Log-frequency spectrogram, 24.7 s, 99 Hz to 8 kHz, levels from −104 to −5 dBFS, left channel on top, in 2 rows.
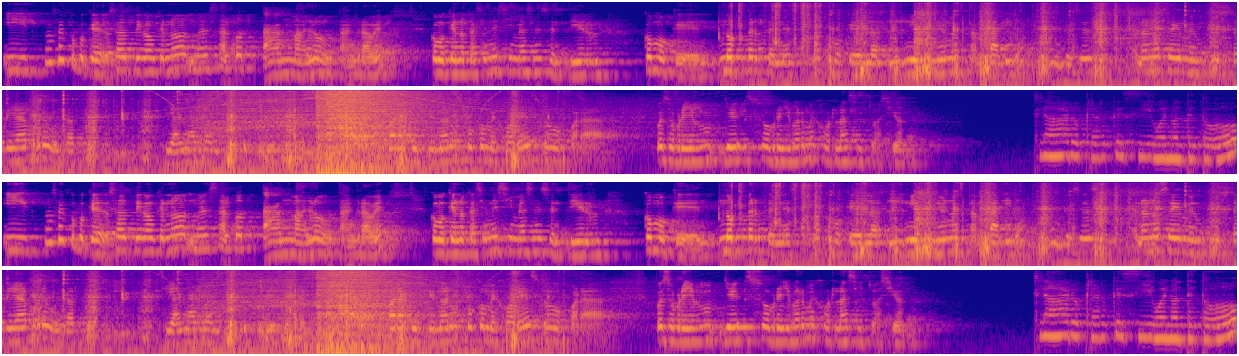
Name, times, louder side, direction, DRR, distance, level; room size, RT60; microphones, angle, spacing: voice 1, 0.0-3.8 4.3-6.0 6.4-13.6 13.9-15.7 16.2-21.4, right 1 dB, 50° right, 3 dB, 3.9 m, -38 dB
Chewing mastication, 7.2-18.0, equal, 10° left, 1.0 m, -41 dB
sound 1, 14.0-17.4 18.4-18.5, left 3 dB, 75° left, 2.6 m, -33 dB
voice 2, 22.7-24.7, right 2 dB, 80° right, 3 dB, 2.1 m, -41 dB
23.5 x 23.0 x 8.4 m, 1.0 s
head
